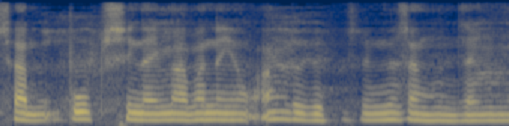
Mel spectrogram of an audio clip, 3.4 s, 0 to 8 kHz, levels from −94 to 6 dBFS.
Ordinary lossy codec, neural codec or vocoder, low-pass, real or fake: none; autoencoder, 48 kHz, 32 numbers a frame, DAC-VAE, trained on Japanese speech; 7.2 kHz; fake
